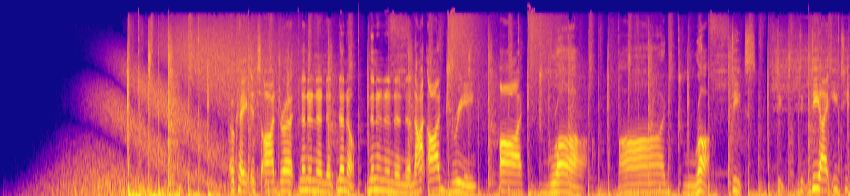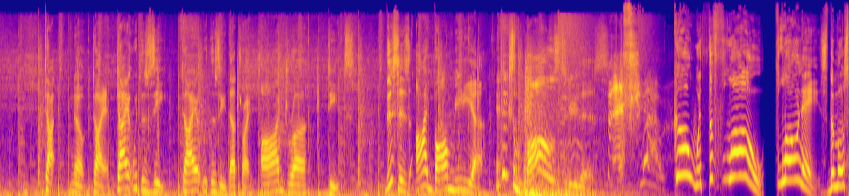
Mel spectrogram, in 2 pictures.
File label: Voice Over Demo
